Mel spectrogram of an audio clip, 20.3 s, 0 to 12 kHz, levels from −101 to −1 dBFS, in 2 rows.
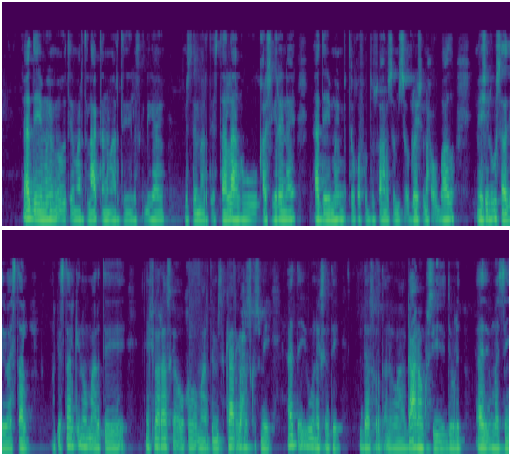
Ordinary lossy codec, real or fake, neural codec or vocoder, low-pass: none; real; none; 7.2 kHz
